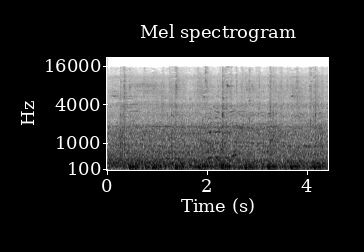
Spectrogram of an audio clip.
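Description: Background voices chattering, with the clatter and clicks of ride-on mechanical walking pony toys moving over a concrete floor.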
